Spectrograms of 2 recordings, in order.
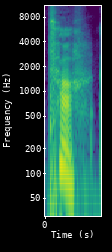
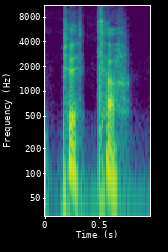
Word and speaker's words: Ptah: I skapelsemytologin från Egypten så kom ju guden, nu ska jag kunna uttala detta, men Ta eller Peta. Det stavas P-T-A-H.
